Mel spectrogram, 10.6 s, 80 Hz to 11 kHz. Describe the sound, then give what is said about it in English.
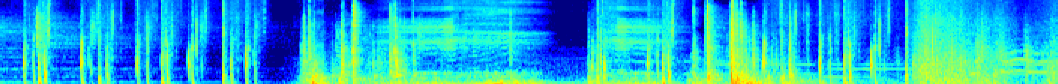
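Footsteps tap, then door 12 is handled with a series of wooden thunks and rattles as it opens and shuts, followed by more shuffling movement. “Follow me. Door 12.”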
